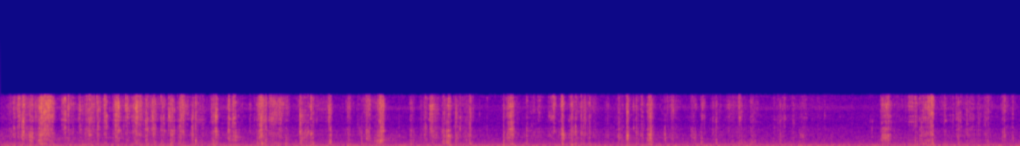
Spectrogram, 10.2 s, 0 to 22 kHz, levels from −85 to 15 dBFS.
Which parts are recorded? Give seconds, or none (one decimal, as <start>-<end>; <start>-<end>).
0.0-10.2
